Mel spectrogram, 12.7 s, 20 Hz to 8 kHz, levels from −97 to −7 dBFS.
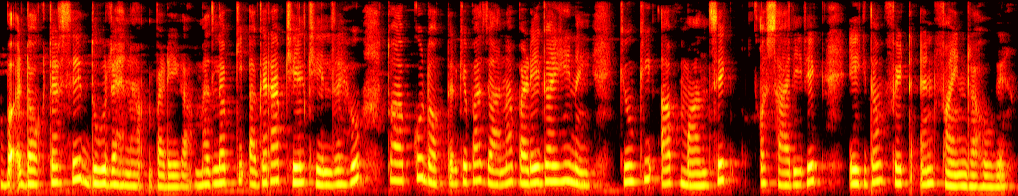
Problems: background sounds at intervals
